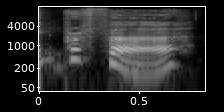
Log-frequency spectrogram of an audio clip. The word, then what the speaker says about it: prefer: never rhymes with nation say prefer but preferable comfortable and vegetable bee must not be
